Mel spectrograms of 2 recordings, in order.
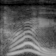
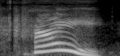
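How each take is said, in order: First: High, loud, friendly "Hi"; friendly greeting. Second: Very high, loud mocking "Hi"; condescending greeting. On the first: Retold or imitated. Driver greeting the armed guard at the window, friendly. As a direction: imitate a really nice, chirpy hello. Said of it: "she's really nice". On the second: Armed guard answering the driver's hello, condescending. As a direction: throw the hello back condescendingly. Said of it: "back, kinda condescending".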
